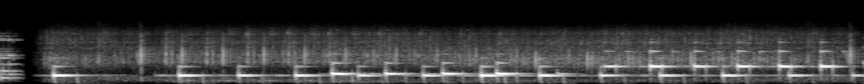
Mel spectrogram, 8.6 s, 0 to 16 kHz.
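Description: A lo-fi cassette-sampled preset from the Tapes.01 Kontakt instrument playing: a single pitched keyboard-like note repeated about twice a second, with a few higher notes joining it, over a steady tape hiss. It starts just after a short break at the beginning.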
